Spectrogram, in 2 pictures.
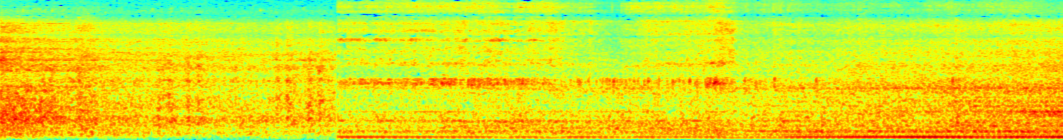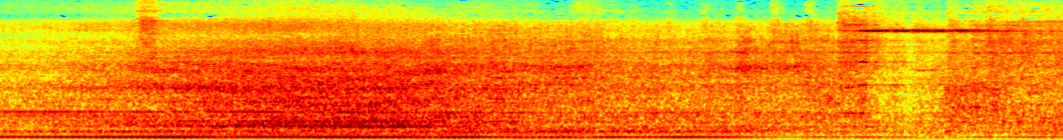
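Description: KiwiRail DL-class diesel locomotive approaching and passing at the head of a container freight train: a steady low engine drone that grows louder to a peak about two-thirds of the way through, then container wagons rolling by, with a brief high wheel squeal near the end. In the first three seconds the noise of an earlier passing train fades and is cut off abruptly.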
